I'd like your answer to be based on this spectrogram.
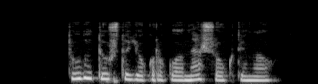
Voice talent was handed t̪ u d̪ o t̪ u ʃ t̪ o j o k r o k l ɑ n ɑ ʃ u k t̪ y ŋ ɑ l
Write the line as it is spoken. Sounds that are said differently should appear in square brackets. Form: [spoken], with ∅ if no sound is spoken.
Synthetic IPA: t̪ u d̪ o t̪ u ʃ t̪ o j o k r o k l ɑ n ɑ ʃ [o] k t̪ y ŋ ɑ l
